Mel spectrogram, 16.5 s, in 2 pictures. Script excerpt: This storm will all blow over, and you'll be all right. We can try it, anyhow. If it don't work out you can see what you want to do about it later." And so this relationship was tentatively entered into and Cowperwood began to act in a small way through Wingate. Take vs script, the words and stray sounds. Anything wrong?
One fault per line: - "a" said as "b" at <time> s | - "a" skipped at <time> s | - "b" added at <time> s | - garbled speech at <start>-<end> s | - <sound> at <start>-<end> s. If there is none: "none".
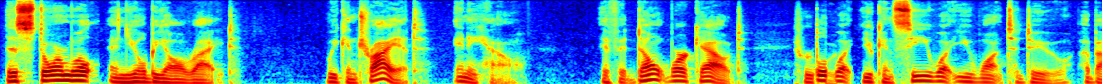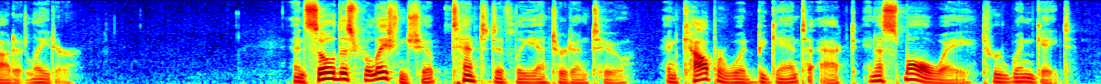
- "all blow over" skipped at 0.7 s
- garbled speech at 6.0-6.4 s
- "was" skipped at 11.6 s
